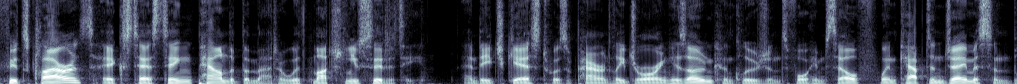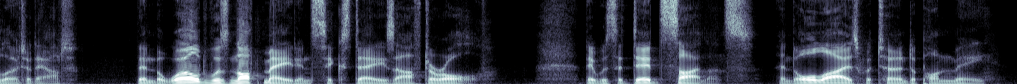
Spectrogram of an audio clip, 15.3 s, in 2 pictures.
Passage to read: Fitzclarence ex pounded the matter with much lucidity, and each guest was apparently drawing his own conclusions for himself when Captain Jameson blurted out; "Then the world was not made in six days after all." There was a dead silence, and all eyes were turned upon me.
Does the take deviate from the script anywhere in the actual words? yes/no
yes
